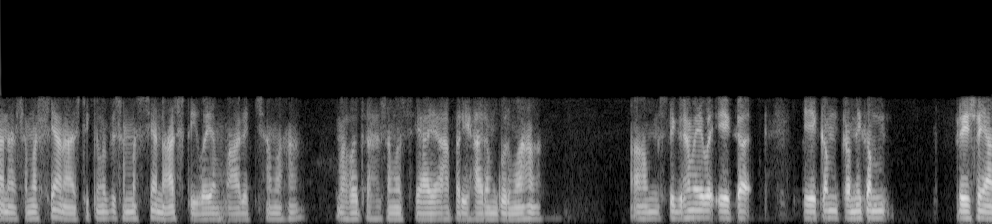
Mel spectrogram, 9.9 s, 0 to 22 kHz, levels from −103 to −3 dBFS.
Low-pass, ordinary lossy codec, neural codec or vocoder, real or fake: 3.6 kHz; none; none; real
